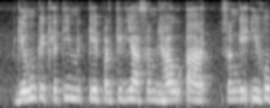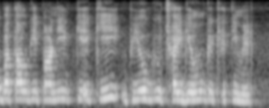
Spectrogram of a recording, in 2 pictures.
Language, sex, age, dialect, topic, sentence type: Maithili, male, 18-24, Southern/Standard, agriculture, question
